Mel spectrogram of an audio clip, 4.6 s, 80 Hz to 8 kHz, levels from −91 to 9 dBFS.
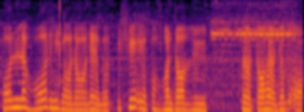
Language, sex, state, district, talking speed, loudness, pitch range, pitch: Punjabi, male, Punjab, Kapurthala, 155 wpm, -19 LUFS, 160-195 Hz, 170 Hz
